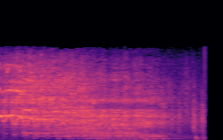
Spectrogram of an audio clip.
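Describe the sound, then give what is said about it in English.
Horses neigh loudly and shrilly when the name Frau Blücher is said, their whinnies overlapping for about two and a half seconds before cutting off abruptly into silence. “There was a long running thought, now it is incorrect, that the reason that the horses cry every time she says her name or someone does say her name is that people thought that Blücher meant glue, either in German or Yiddish.”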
